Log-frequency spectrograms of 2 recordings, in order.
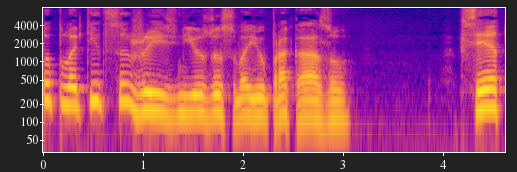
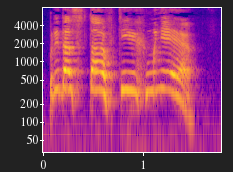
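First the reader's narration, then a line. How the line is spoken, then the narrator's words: Piercing squeal over commotion. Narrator (Russian): завизжал лягушонок, покрывая своим пронзительным голосом даже эту суматоху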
